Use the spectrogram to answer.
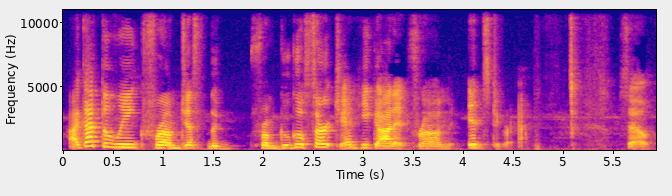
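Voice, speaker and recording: A woman's voice: mid-range voice, animated, a little slow, bright, forceful tone, a little hiss or hum. A woman talking casually to viewers in a rambling, informal book vlog, often getting sidetracked. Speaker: book channel vlogger.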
